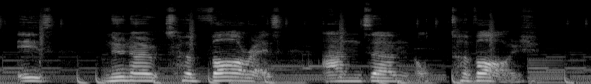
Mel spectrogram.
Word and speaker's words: Tavares: nuno tavares and um tavage i think it's pronounced tavage if you're portuguese but obviously a lot of arsenal fans pronounce his name as tavares for me i think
